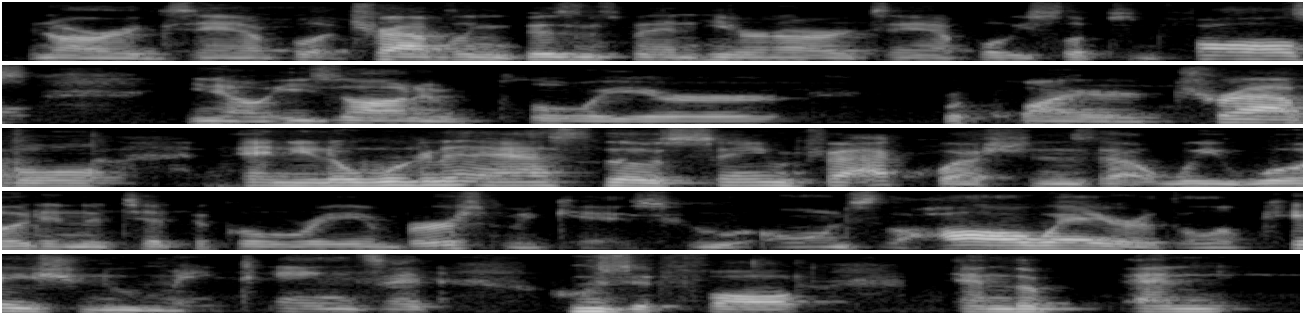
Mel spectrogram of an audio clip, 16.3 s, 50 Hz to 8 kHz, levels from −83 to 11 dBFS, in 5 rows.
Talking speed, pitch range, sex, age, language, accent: 205 wpm, 110-145 Hz, male, 40-59, English, American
